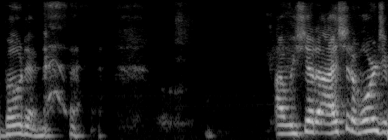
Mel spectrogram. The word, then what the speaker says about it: Bowdoin: It's a really tricky one, but it's pronounced Bowdoin.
